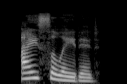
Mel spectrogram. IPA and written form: ˈaɪsəˌleɪtɪd (ISOLATED)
